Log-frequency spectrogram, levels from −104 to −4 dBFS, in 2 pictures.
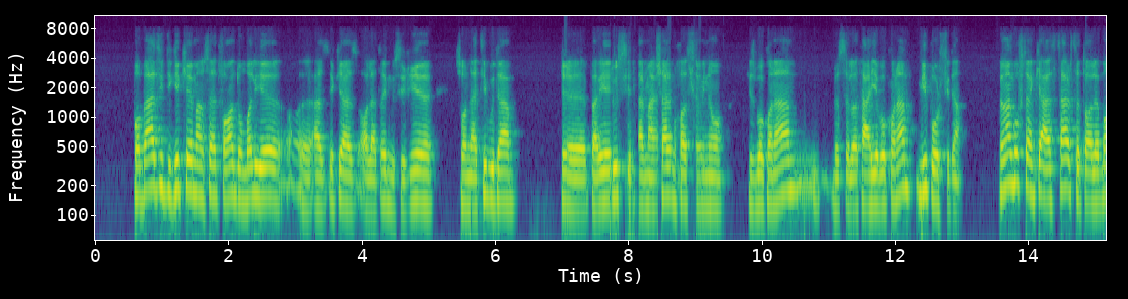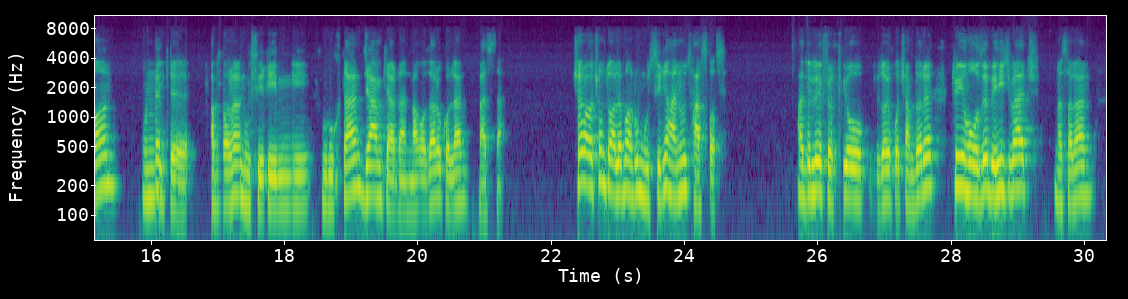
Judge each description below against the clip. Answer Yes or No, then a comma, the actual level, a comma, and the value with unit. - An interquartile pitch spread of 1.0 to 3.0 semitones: No, average, 5.3 semitones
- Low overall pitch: No, medium, 150 Hz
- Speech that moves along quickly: No, average, 135 wpm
